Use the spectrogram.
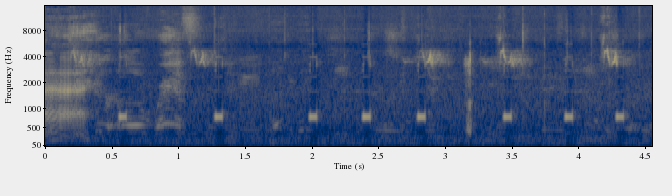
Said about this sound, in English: Try it again. You want to try it again? Try it again. Go ahead, just dial one more time. This phone's good.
